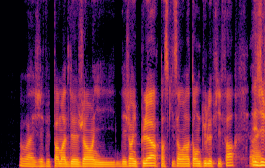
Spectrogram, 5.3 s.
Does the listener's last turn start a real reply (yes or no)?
no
